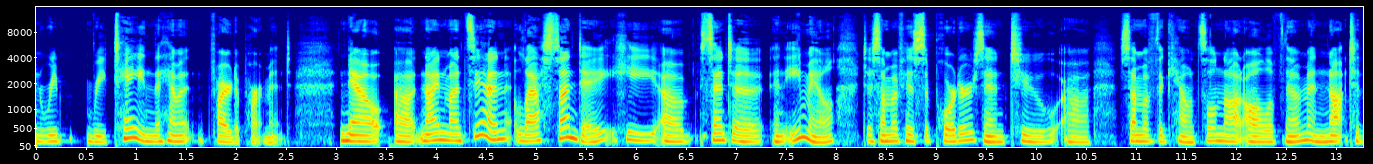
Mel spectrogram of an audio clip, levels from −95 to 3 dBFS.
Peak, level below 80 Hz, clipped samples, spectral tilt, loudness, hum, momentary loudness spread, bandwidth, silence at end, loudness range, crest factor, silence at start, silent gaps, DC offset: -8 dBFS; -64 dBFS; under 0.1%; -5 dB/octave; -25 LUFS; none; 9 LU; 14 kHz; 0 s; 3 LU; 16 dB; 0 s; none; under 0.1%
